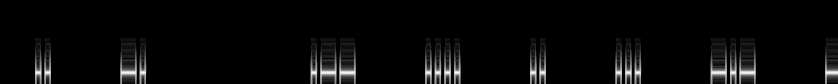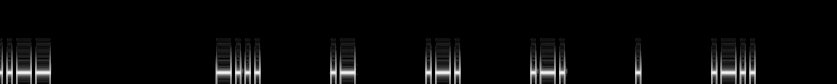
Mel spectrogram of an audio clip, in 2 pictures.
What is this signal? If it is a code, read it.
Morse code, heard as a keyed tone, about 25 wpm, spaced as for 10 wpm, 550 Hz. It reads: IN WHISKY BARREL
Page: news-headlines-in-morse-code-at-10-wpm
